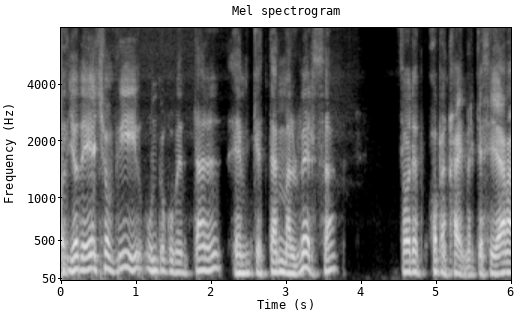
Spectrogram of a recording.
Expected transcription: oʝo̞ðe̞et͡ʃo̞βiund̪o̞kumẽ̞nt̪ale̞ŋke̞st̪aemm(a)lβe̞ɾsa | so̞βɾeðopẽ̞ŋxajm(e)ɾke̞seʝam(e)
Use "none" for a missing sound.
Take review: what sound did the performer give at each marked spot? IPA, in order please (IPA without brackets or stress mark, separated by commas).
a, e, a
